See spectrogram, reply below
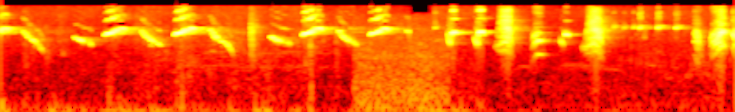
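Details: A songbird gives a competition-style song with rough bursts, a quick, varied run of high whistled notes sliding downward, with brief chirps and a few harsh, buzzy bursts toward the end.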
